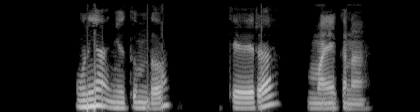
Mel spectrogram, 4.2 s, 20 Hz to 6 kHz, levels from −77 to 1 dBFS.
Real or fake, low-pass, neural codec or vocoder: real; 5.4 kHz; none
